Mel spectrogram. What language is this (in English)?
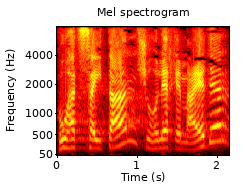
Hebrew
